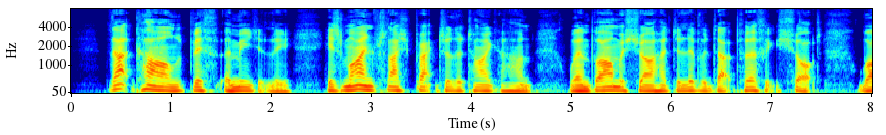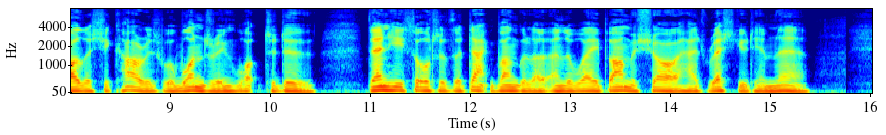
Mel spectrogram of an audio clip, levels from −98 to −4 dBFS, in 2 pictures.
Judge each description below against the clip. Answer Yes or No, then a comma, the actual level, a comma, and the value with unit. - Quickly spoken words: No, average, 165 wpm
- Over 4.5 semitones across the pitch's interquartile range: No, average, 3.6 semitones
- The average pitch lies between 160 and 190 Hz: No, very low, 95 Hz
